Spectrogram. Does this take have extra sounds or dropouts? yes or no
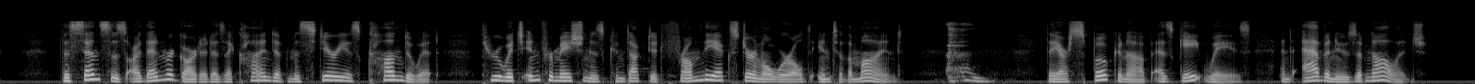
yes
